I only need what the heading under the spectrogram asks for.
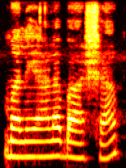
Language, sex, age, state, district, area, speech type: Malayalam, female, 18-30, Kerala, Wayanad, rural, spontaneous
